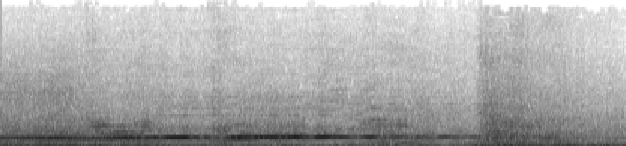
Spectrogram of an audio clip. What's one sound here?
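A train whistle blows shrilly.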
